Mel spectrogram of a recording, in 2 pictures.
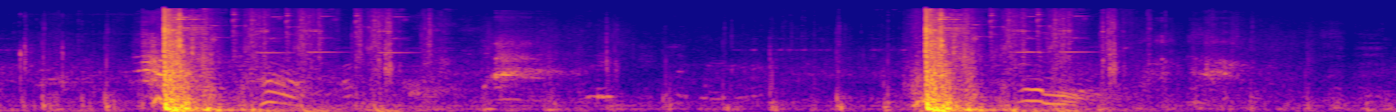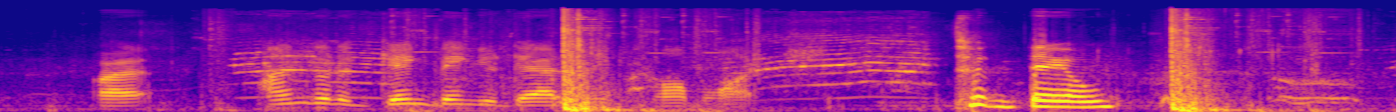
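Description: A knife strikes with a sharp, heavy thud.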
